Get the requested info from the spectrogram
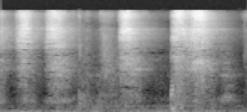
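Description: Short, sharp hissing breaths forced out with each strike of a punching and kicking combination. Three come quickly, about a quarter second apart, then two more follow, spaced further apart.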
